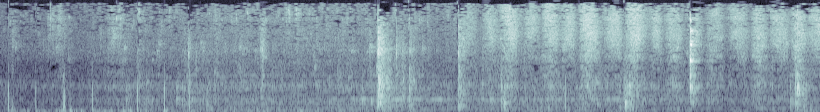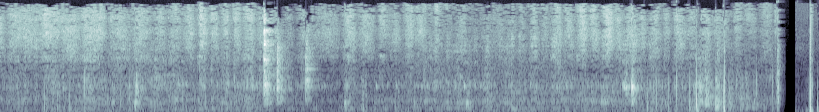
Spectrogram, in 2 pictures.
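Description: Tap water running onto a wooden chopping board in a stainless steel sink while a hand scrubs it, with steady rubbing strokes and a few louder knocks.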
